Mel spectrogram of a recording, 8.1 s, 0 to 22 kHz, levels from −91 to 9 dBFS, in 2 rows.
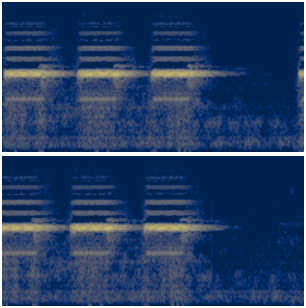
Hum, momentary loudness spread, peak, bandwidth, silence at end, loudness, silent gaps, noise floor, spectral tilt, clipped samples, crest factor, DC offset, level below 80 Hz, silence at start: none; 14 LU; 0 dBFS; 10 kHz; 1.35 s; -11 LUFS; none; -67 dBFS; 4 dB/octave; under 0.1%; 16 dB; under 0.1%; -78 dBFS; 0 s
